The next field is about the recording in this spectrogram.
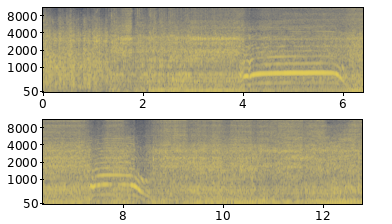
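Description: Ragged, uneven firing that surges and sags under a whistling tone; the long-stored six only keeps going on squirted fuel.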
